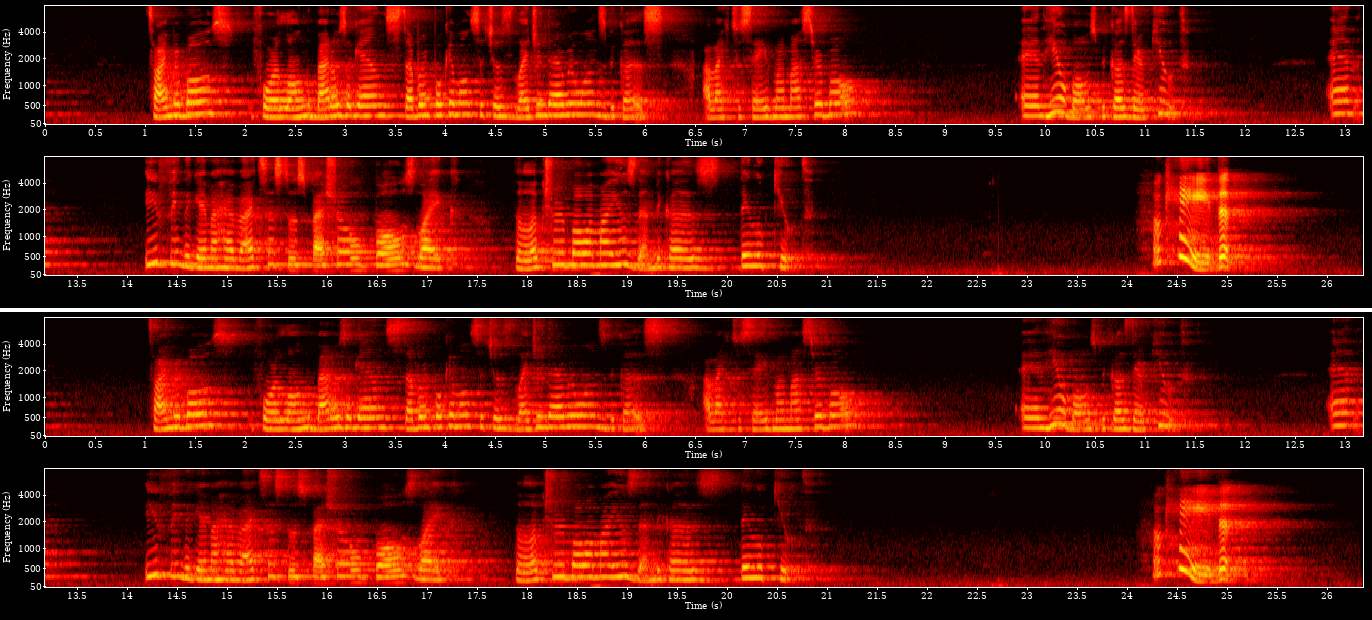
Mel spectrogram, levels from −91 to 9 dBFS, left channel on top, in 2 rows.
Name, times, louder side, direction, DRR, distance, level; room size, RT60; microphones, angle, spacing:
voice 1, 1.0-6.2 6.6-8.1 9.8-11.4 12.8-13.2 14.2-17.4 17.9-20.8, left 2 dB, 55° left, 9 dB, 1.5 m, -29 dB
voice 2, 24.3-25.0, left 5 dB, 90° left, 10 dB, 1.4 m, -23 dB
27.0 x 17.5 x 7.3 m, 1.5 s
head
